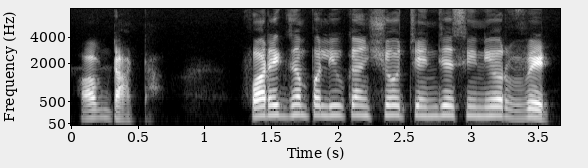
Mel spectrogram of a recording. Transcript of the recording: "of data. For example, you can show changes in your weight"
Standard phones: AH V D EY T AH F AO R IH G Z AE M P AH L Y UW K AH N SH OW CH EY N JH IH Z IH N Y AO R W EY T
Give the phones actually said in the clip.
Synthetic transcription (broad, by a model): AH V D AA T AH F AO R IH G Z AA M P AH L Y UW K AH N SH OW CH EY N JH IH S IH N Y AO R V EY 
